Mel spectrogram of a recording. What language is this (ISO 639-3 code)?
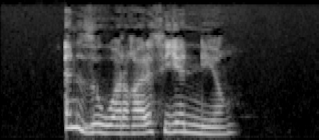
kab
